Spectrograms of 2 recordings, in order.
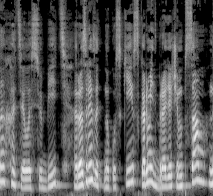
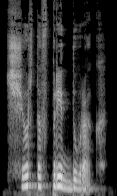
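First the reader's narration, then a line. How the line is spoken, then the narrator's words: Muttered. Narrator (Russian): пробормотал Кирюха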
